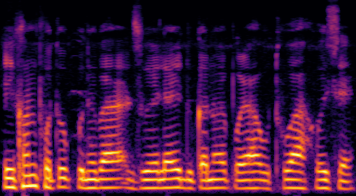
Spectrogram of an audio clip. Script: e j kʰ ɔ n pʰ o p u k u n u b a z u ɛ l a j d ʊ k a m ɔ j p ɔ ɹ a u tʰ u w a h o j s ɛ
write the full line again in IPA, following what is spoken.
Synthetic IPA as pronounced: e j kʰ ɔ n pʰ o t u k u n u b a z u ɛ l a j d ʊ k a n ɔ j p ɔ ɹ a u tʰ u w a h o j s ɛ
